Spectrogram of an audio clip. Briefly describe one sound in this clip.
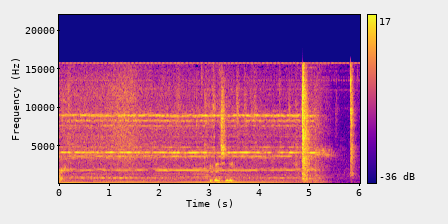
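An elevator motor hums steadily, then stops.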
